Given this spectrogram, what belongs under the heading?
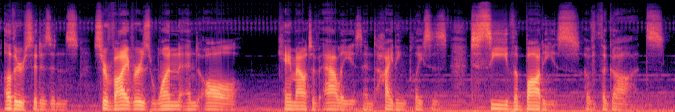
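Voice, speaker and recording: A man's voice: fairly low pitch, fairly even intonation, a bit bright. Man narrating dramatically over faint music. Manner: measured, dramatic storytelling. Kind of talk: dramatic scripted fantasy narration.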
